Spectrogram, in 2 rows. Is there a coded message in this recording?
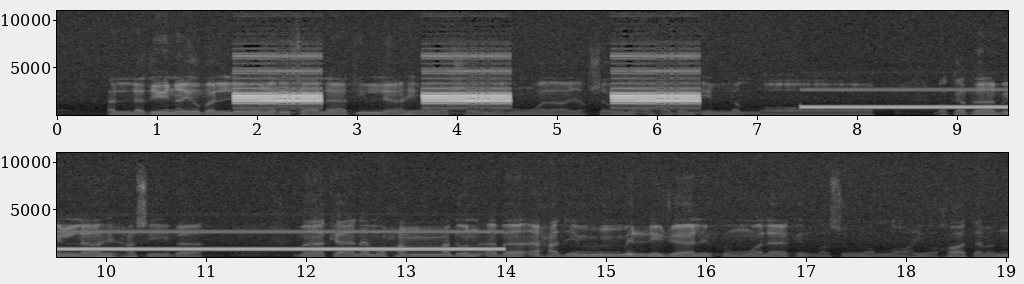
Yes: Emergency Alert System (SAME) tones (header bursts, then the 853 and 960 Hz attention tone) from 1.8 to 14.0 s, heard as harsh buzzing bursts, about 520.83 baud.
